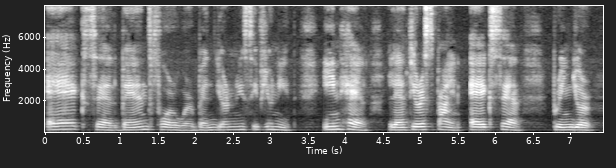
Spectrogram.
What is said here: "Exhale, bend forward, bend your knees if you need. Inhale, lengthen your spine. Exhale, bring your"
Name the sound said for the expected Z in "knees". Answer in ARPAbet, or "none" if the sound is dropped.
S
